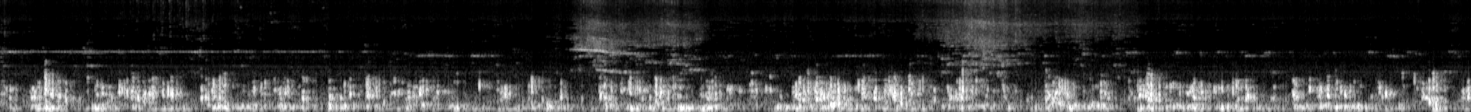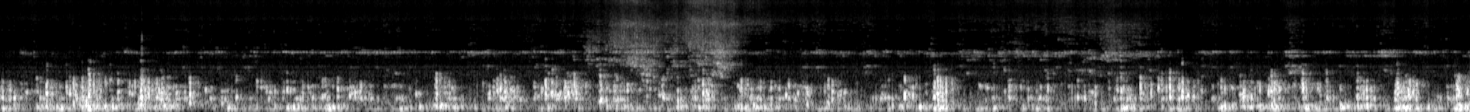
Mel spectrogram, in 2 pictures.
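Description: Road noise inside a moving car: a continuous, uneven rumble from the tyres and body, with a few brief hissing swells.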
